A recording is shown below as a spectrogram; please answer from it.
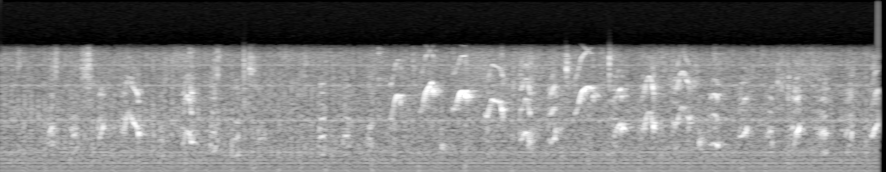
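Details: Golden Retriever puppies taking their first steps, giving many short, high whimpers and squeaks that rise and fall, scattered irregularly and overlapping throughout, over a steady low hum.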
